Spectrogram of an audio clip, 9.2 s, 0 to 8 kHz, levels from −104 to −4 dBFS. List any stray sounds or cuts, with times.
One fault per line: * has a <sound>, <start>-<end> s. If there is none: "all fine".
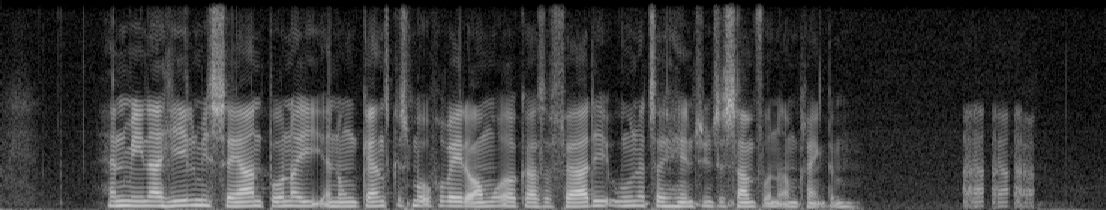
* has a laugh, 8.0-8.6 s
